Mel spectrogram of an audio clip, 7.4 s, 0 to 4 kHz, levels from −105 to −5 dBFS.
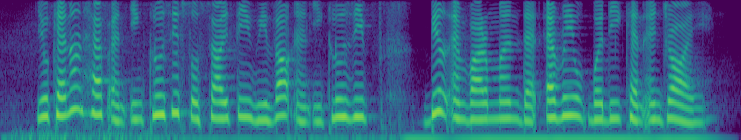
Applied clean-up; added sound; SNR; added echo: neural mask model Resemble Enhance denoiser.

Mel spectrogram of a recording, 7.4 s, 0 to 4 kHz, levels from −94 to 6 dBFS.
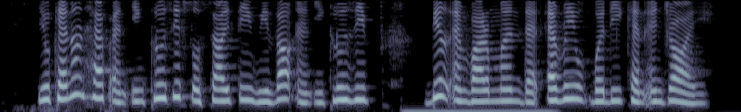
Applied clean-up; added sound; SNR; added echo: classical method Wiener filter.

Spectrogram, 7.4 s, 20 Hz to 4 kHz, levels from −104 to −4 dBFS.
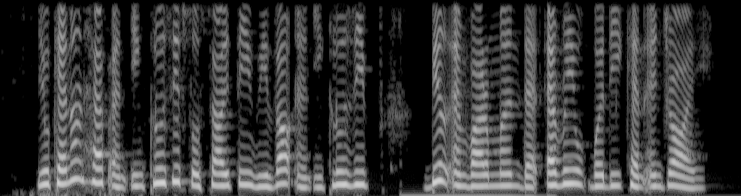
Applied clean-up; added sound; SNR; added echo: classical method spectral subtraction.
